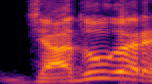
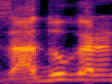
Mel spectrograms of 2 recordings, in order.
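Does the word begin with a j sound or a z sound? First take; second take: j; z. First: The word begins with a j sound. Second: The word begins with a z sound. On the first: The speaker calls it right. "जादूगर है लफ्ज़" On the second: The speaker calls it wrong. "जादूगर नहीं है"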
